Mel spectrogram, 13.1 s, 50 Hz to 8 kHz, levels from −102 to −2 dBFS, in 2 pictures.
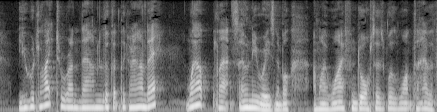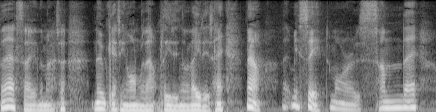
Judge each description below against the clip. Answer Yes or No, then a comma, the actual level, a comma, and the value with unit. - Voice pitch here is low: Yes, low, 115 Hz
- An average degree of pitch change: No, wide, 6.1 semitones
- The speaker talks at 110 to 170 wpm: No, fast, 205 wpm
